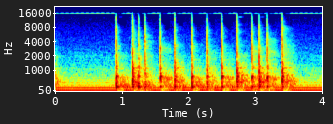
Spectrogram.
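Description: A short percussive beat: a quick, uneven run of about a dozen sharp drum-like knocks, starting about a second in and stopping shortly before the end, over a steady low hum.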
